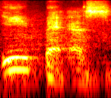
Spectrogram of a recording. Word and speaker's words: IPS: Buku IPS, we pronounce this differently. I mean IPS. Yeah, there are 3 syllables. IPS.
